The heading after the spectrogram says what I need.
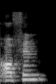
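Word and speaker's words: often: তারা এটাকে অফটেন বলে তাহলে আমরা কি করতে পারি ভাই দুটাই সঠিক দুইটাই উচ্চারণ করতে পারেন তবে অফেন বলেন বেশি স্মার্ট লাগবে অফেন মানে এটা দুইটা উচ্চারণ অফেন অফটেন দুটাই হয় অফেন বলতে পারেন স্মার্ট ইংলিশে ম্যাক্সিমাম মানুষ অফেনই বলে বুঝতে পেরেছেন আশা করি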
